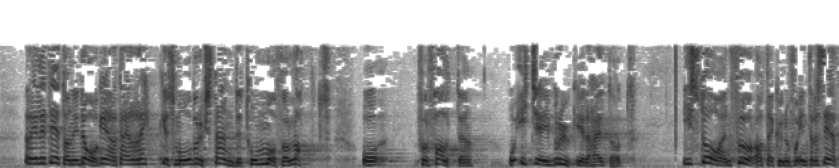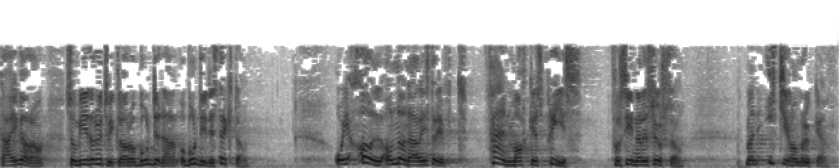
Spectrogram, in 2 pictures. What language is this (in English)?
Norwegian Nynorsk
